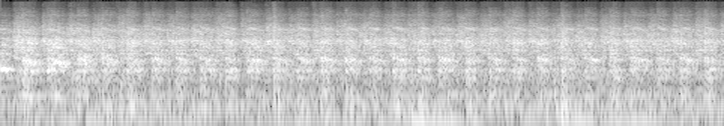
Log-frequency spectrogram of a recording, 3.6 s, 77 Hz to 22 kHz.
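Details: Nissan GTR R35 V8 1,500bhp dry-sump drag car, unstarted for about 6-7 years: steady starter cranking, an even churning rhythm near three turns a second with no firing. The engine is spun over to prime oil, but no oil pressure is coming up yet.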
